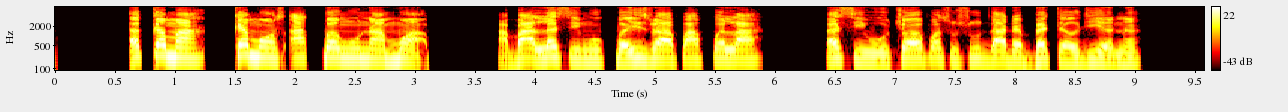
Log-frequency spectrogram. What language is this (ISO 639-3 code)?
ewe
